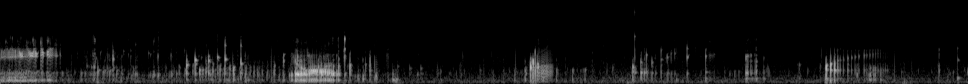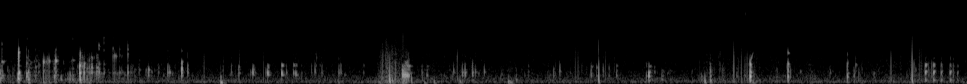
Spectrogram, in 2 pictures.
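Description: Soft, irregular gurgles and rumbling bursts come and go throughout, typical of ordinary stomach growling.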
